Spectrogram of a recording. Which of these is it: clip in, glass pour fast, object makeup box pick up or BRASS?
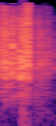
clip in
